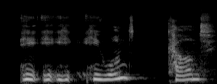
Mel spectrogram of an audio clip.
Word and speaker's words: Kant: And then so Kant he he he he want K can't K can't K can't K can't K can't K can't yeah K can't you're right you've got the right pronunciation Kant wants to um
